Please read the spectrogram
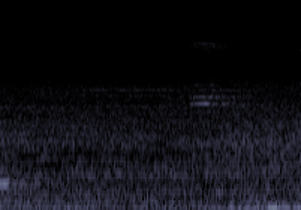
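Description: Low, steady rumble of road traffic in the background, growing slightly louder toward the end.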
